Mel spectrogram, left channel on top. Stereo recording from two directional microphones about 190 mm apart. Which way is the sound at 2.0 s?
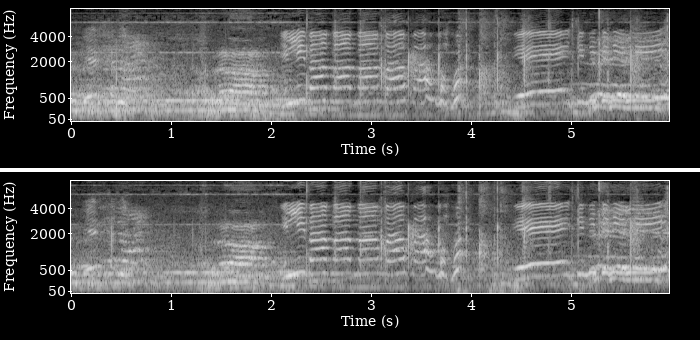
40° right (ahead or behind).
